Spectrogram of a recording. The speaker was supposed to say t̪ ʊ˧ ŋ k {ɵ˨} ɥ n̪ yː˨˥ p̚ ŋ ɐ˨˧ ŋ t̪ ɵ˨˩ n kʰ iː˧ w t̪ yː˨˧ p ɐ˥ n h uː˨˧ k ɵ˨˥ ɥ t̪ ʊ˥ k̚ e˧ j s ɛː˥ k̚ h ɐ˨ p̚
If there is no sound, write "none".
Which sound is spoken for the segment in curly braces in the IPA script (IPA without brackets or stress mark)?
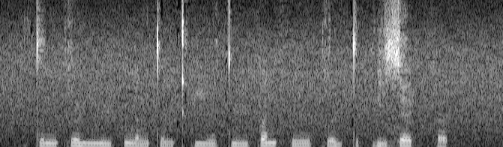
ɵ˧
